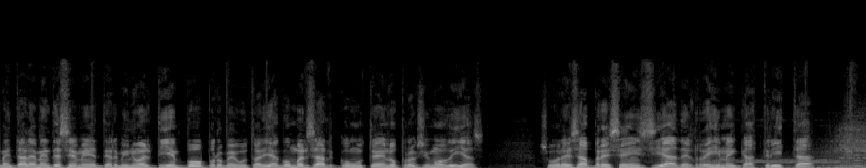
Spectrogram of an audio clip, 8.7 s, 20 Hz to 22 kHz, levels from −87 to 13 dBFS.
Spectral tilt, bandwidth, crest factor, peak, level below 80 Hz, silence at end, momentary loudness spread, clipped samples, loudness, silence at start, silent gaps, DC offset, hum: -6 dB/octave; 14 kHz; 18 dB; -12 dBFS; -58 dBFS; 0 s; 4 LU; under 0.1%; -30 LUFS; 0 s; none; under 0.1%; none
